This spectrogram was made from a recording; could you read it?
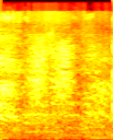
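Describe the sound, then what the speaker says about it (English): A large crowd of Iranians roars and cheers in support of the armed forces, a dense, continuous wash of many voices shouting together, loud and sustained with no single speaker standing out. "Hundreds of people cheering in support of the armed forces."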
